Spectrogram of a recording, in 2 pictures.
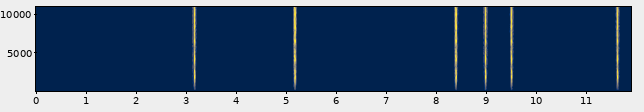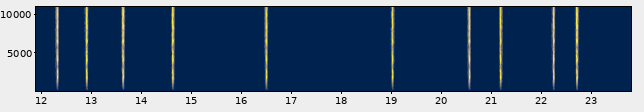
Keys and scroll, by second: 20.1 ctrl+z.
